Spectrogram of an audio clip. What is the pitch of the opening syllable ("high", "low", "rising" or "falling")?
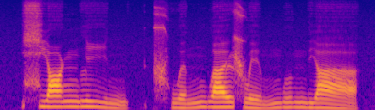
high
